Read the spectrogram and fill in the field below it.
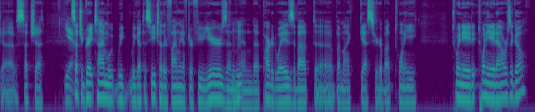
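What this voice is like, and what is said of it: Slightly scratchy, recovering voice. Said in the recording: “My voice is coming back. I still have a bit of a kind of a scratchy throat just from talking so much.”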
